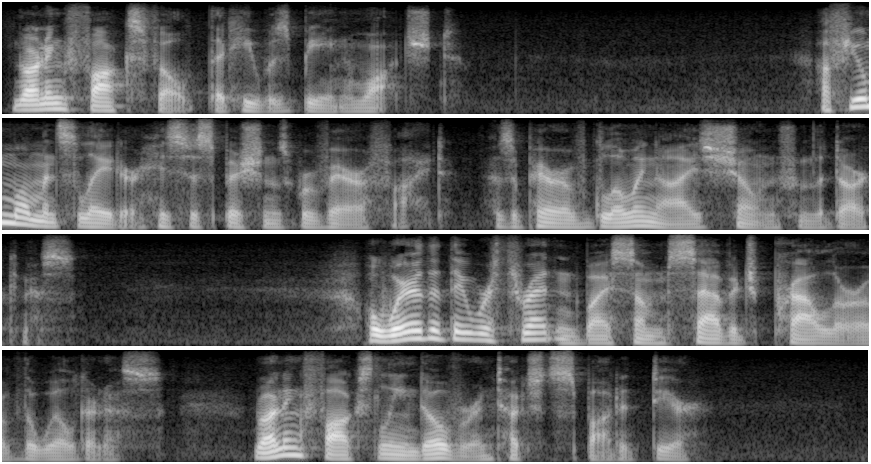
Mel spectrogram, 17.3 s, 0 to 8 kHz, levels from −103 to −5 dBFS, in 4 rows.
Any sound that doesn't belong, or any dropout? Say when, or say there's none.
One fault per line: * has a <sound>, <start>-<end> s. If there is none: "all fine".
all fine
